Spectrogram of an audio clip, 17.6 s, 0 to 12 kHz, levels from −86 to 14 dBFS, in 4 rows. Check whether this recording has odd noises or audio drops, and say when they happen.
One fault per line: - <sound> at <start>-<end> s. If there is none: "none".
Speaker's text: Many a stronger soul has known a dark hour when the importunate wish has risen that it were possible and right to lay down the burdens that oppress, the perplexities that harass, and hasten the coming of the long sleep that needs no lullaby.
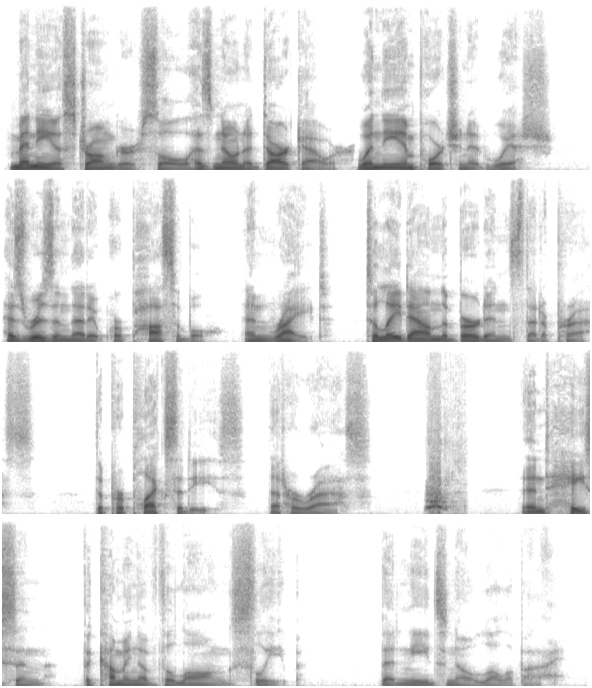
- bark at 12.0-12.3 s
